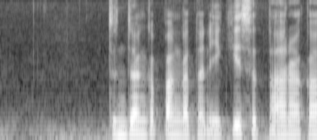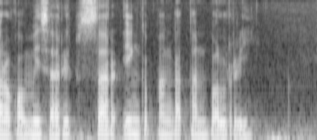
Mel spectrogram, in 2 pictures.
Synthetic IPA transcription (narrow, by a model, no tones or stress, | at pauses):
d͡ʒ̥əɲd͡ʒaŋkəpaŋkat̪anikisət̪a̰ɾakaɾokomisa̰ɾɪsb̥ə̥sarɪŋkəpaŋkat̪anpɔ̰lri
